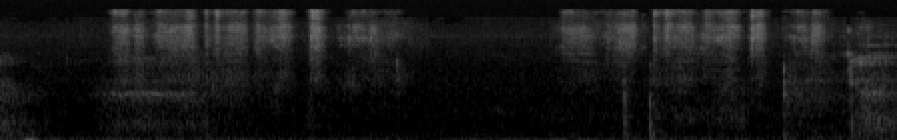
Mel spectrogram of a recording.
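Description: Near silence with the faint scratchy rustle of cotton yarn being worked with a metal crochet hook, double crochet stitches being made, with a few light ticks.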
